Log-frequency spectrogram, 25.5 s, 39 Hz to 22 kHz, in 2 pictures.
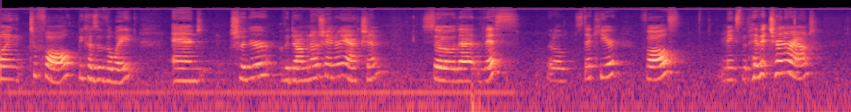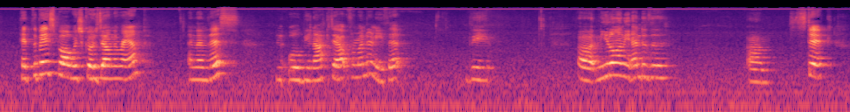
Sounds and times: Speech: 0.0s - 5.8s, 6.4s - 12.3s, 13.1s - 15.0s, 15.6s - 18.9s, 19.8s - 20.2s, 21.4s - 22.9s, 24.0s - 25.3s.

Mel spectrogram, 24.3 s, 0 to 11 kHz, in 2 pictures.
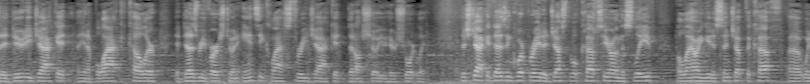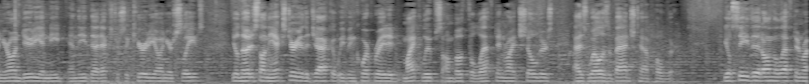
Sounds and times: Speech: 0.0s - 22.4s, 23.0s - 24.2s
Music: 0.0s - 24.2s.

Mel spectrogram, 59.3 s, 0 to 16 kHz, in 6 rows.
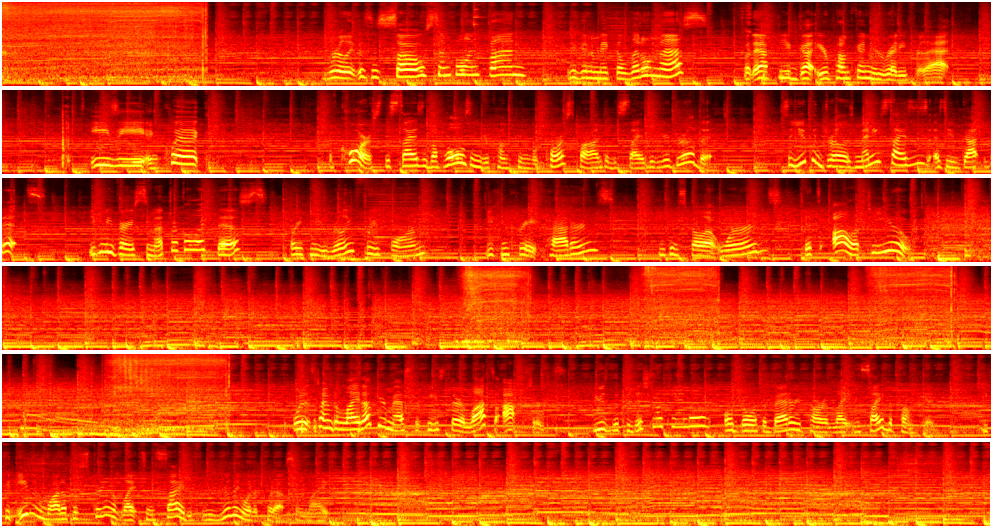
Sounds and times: Music: 0.0s - 59.3s
Speech: 3.2s - 9.5s, 10.8s - 11.9s, 13.2s - 17.0s, 17.7s - 24.0s, 24.6s - 28.9s, 42.5s - 52.8s.

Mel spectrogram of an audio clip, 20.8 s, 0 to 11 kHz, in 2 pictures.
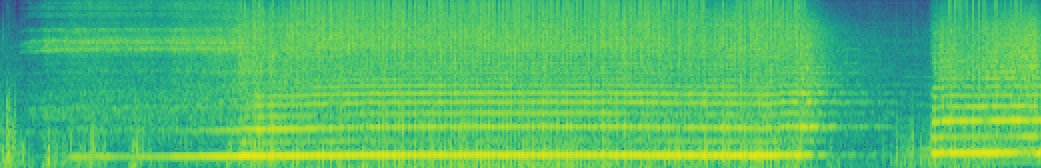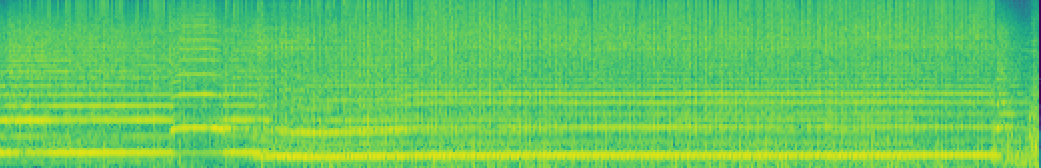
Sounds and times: Steam whistle: 0.2s - 20.8s.

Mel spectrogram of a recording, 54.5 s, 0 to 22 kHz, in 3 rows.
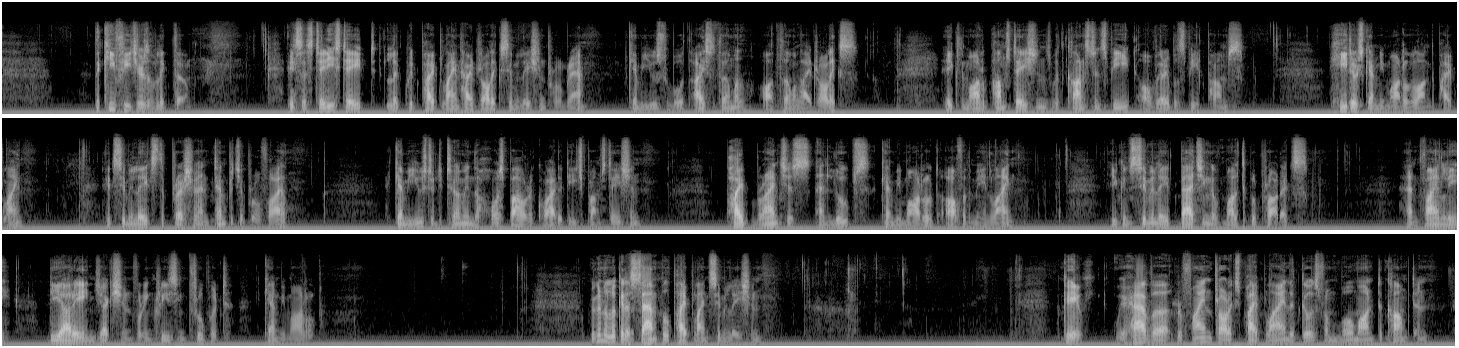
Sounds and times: Speech: 1.2s - 2.4s, 3.3s - 10.8s, 11.8s - 15.6s, 16.6s - 18.6s, 19.4s - 21.9s, 23.0s - 26.2s, 27.2s - 31.0s, 32.0s - 34.6s, 35.7s - 40.4s, 43.7s - 46.0s, 49.6s - 54.3s.

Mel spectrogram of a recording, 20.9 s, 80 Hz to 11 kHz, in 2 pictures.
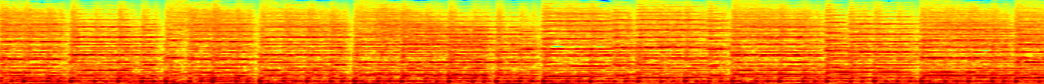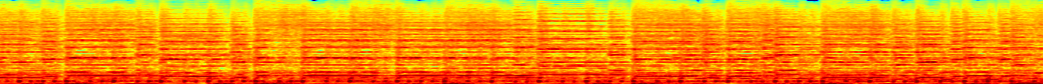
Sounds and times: Music: 0.0s - 20.8s.

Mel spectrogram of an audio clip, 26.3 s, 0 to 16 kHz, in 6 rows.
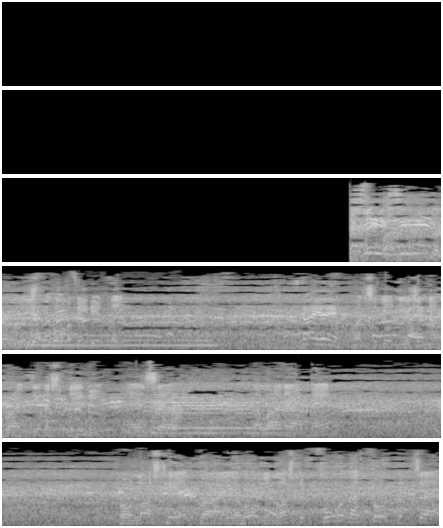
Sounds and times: Speech: 12.3s - 15.3s, 16.1s - 19.4s, 20.0s - 20.9s, 23.1s - 26.3s.

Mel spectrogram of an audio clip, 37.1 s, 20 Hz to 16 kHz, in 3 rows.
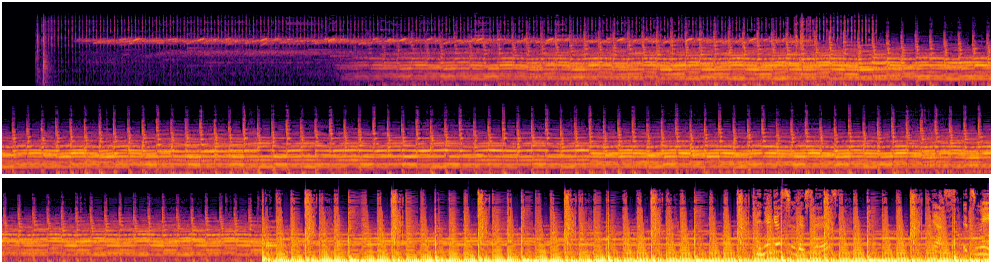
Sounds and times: Music: 1.0s - 37.0s.

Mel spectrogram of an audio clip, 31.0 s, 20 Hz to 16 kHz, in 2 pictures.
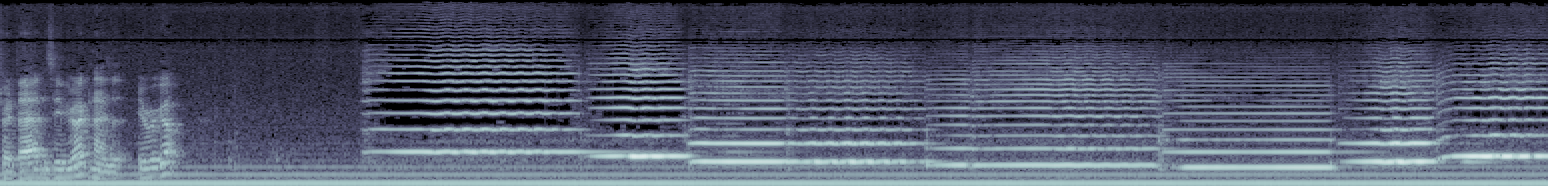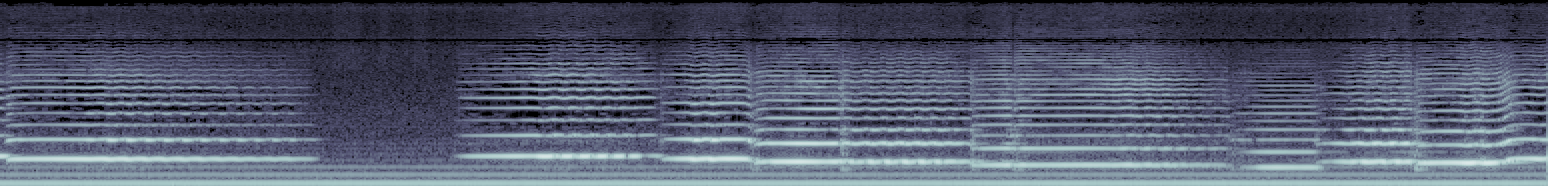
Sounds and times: Music: 3.6s - 18.8s, 20.0s - 30.9s.

